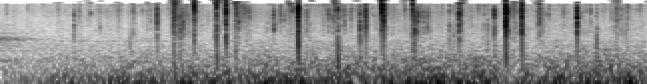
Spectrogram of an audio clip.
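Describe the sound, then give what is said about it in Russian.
A bonfire in a forest clearing, only just starting to burn, crackles faintly. Many small irregular pops and snaps sound over a low, steady rumble. “Костер на поляне только начинал разгораться и давал недостаточно света”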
